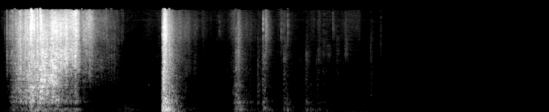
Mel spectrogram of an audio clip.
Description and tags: jf Garbage Can
Garbage can sliding, movement.
garbage, garbage-can, sliding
